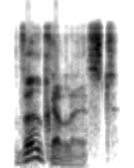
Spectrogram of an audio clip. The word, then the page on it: vocalist: British English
